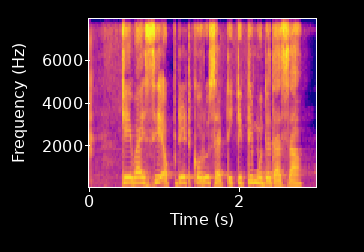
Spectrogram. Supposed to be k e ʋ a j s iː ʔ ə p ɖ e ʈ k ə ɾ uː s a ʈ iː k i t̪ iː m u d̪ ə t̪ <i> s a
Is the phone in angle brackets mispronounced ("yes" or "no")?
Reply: yes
